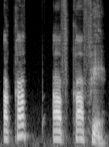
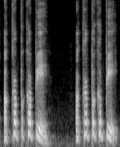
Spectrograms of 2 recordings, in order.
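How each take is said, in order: First: "a cup of coffee" with separate beats for the stops; correct rhythm. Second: "a cup of coffee" crammed into single beats, Korean-style; mistaken run-together. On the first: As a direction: give "cup" and "of" room before "coffee". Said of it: "이렇게 가야 되는데". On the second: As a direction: mimic a learner running "a cup of coffee" together. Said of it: "이렇게 하나로 한단 말이에요". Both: Shown as a demonstration.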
